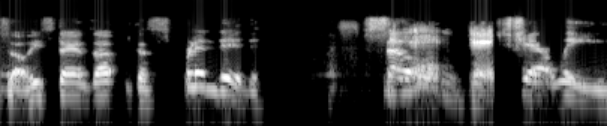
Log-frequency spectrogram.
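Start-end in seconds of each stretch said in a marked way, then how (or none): 1.3-5.1 very slow, drawn-out villain voice. Retelling a scene about General Flagg's memo, Cobra Commander voice. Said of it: "that was my best Cobra Commander voice".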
